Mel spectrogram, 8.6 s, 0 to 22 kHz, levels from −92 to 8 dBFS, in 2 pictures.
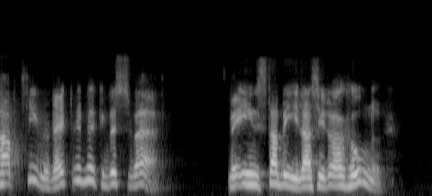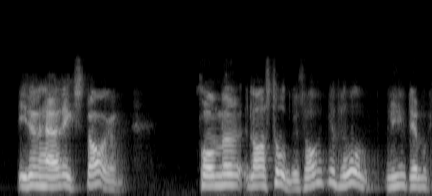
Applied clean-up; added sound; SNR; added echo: neural mask model DeepFilterNet 3.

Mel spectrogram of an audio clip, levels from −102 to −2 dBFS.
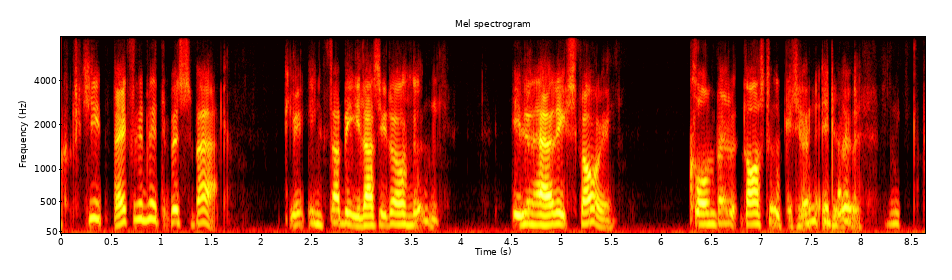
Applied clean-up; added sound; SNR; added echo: neural diffusion model UNIVERSE++.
